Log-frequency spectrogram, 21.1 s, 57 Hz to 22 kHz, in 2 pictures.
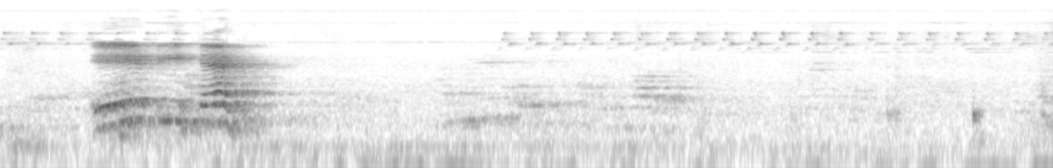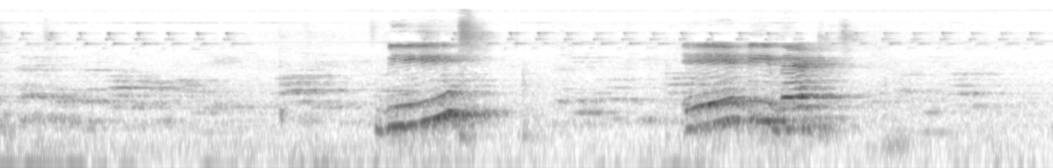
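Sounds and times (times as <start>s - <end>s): small bird chirping: 0.0s - 1.6s, 4.4s - 21.0s
distant voices: 0.0s - 21.0s.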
